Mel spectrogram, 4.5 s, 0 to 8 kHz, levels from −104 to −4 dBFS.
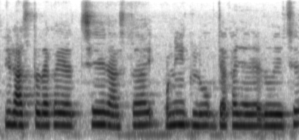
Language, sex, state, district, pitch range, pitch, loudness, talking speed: Bengali, female, Odisha, Khordha, 215-225 Hz, 220 Hz, -17 LUFS, 135 wpm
